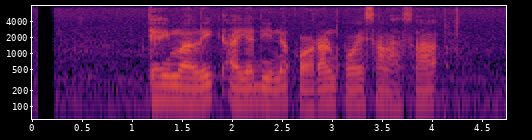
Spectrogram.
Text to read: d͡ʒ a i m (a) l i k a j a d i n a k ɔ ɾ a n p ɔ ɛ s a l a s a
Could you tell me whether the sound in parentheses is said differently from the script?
no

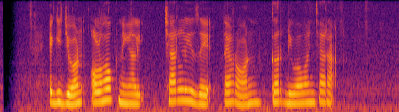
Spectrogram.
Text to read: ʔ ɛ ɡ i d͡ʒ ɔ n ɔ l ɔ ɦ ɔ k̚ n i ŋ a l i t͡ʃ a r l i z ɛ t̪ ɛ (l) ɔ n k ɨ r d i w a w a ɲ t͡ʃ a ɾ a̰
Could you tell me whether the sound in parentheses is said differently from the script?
yes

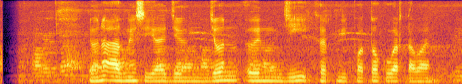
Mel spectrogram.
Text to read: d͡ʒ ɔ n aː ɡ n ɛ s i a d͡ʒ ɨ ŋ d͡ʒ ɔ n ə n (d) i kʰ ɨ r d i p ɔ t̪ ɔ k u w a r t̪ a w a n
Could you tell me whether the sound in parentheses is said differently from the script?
yes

